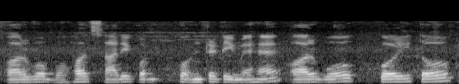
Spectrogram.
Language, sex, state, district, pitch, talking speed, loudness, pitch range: Hindi, male, Maharashtra, Mumbai Suburban, 125 Hz, 155 wpm, -16 LUFS, 115-130 Hz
